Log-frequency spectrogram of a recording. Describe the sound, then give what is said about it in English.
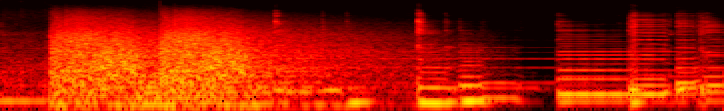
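A gunshot in an audio drama fires as a loud blast whose roar decays over about two seconds, followed by tonal musical stabs and hits. “Arthur! She's got a gun!”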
